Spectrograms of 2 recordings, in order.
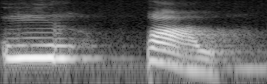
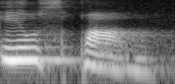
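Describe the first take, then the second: First: The s of the pronoun is silent. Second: The s of the pronoun is sounded. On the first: The speaker calls it right. "We say il parle" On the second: The speaker calls it wrong. "you don't pronounce the S here too. We don't say ils parle"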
